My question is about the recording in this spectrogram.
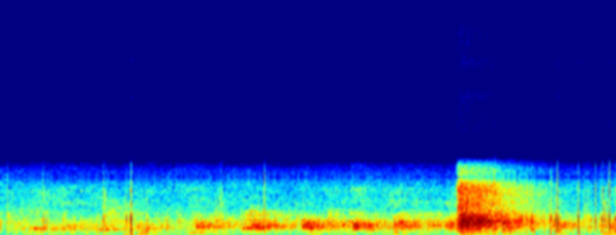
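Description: Footsteps clicking on a hard tiled floor, with faint voices in the background. About three-quarters of the way through, a sudden loud rushing noise breaks in and fades over a second or so.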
